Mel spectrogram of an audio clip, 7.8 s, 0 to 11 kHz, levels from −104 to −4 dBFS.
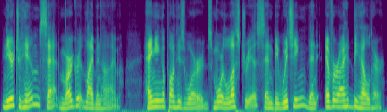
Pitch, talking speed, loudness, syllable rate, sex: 165 Hz, 140 wpm, -20 LUFS, 4.5 syllables/s, male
